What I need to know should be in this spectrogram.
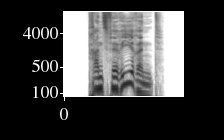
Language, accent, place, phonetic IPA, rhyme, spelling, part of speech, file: German, Germany, Berlin, [tʁansfəˈʁiːʁənt], -iːʁənt, transferierend, verb, De-transferierend.ogg
- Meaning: present participle of transferieren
